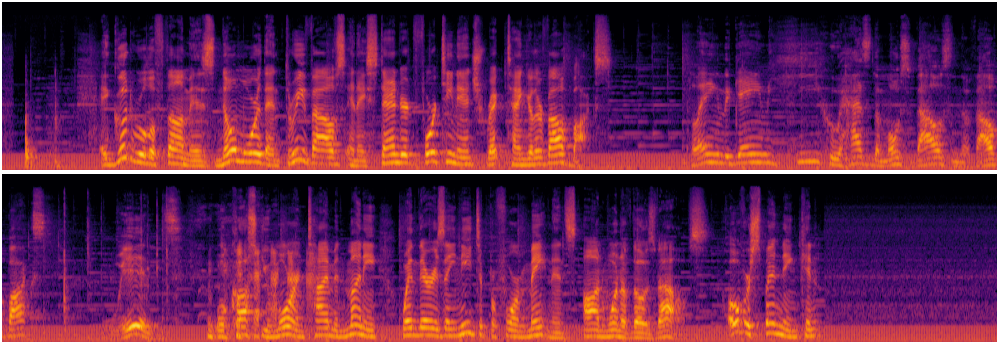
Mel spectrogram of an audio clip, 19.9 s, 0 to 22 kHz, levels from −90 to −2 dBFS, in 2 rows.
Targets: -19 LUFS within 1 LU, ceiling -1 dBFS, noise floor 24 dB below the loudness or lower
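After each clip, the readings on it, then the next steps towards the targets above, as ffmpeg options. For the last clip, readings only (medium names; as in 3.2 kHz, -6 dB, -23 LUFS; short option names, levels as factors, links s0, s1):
hum 60 Hz; highest harmonic 360 Hz; hum level -35 dBFS; loudness -23.0 LUFS; peak level -7.5 dBFS; loudness target -19.0 LUFS
-> -af "bandreject=f=60:t=h:w=4,bandreject=f=120:t=h:w=4,bandreject=f=180:t=h:w=4,bandreject=f=240:t=h:w=4,bandreject=f=300:t=h:w=4,bandreject=f=360:t=h:w=4"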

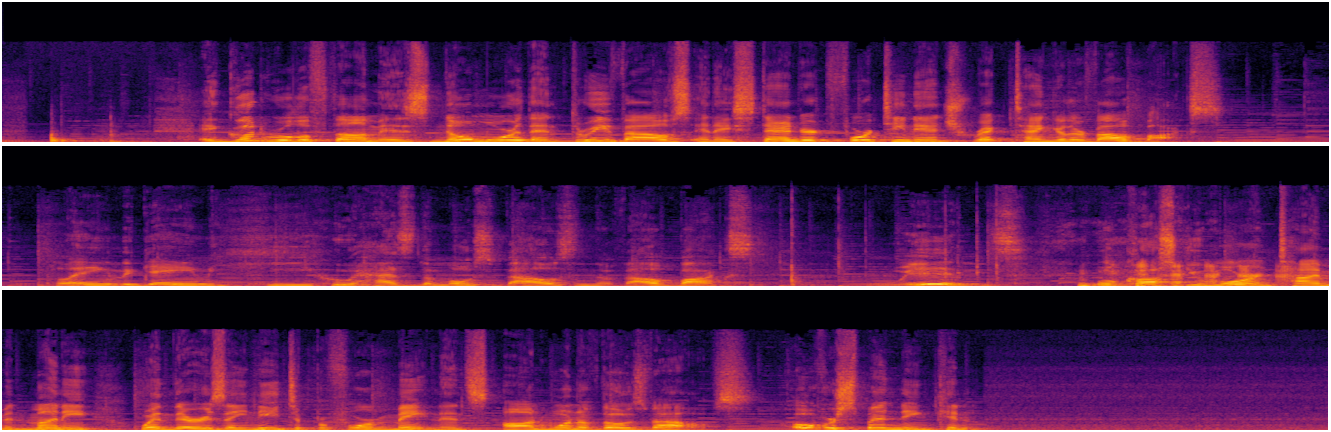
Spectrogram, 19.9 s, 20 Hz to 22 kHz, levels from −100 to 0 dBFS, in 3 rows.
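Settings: hum not found; loudness -23.5 LUFS; peak level -8.0 dBFS; loudness target -19.0 LUFS
-> -af "volume=1.68"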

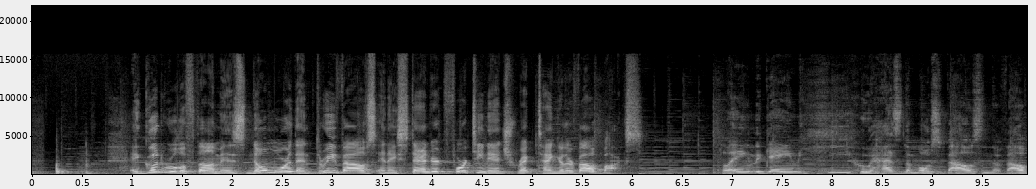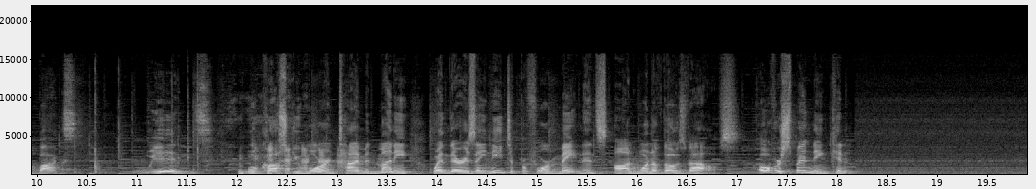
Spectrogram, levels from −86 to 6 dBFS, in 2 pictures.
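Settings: loudness -18.5 LUFS; peak level -3.0 dBFS; noise floor -45 dBFS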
